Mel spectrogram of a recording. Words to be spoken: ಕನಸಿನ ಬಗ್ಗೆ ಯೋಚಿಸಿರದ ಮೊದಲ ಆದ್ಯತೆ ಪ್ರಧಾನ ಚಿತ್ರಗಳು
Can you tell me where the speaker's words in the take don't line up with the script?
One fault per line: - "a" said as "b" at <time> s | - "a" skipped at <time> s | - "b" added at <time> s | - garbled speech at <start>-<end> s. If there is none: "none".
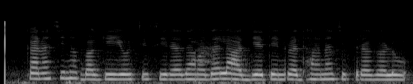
none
